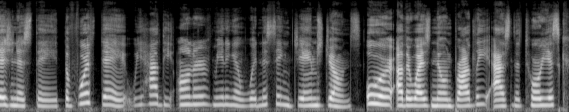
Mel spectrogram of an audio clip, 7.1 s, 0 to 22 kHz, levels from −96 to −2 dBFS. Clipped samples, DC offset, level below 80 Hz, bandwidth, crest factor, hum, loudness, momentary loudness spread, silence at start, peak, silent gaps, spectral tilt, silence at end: under 0.1%; under 0.1%; -58 dBFS; 15.5 kHz; 18 dB; none; -19 LUFS; 11 LU; 0 s; 0 dBFS; none; -3 dB/octave; 0 s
